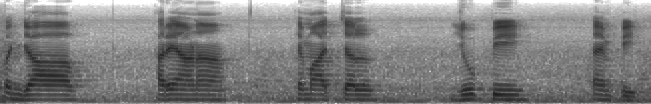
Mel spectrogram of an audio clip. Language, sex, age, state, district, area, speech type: Punjabi, male, 18-30, Punjab, Mansa, urban, spontaneous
